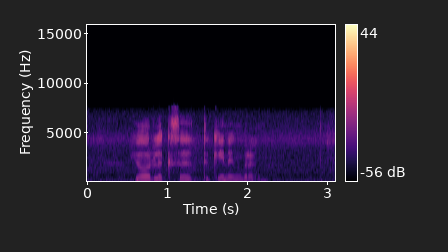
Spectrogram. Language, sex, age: Afrikaans, female, 19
